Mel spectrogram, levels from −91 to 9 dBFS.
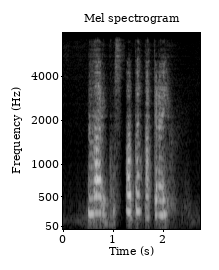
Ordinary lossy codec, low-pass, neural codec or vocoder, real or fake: Opus, 64 kbps; 7.2 kHz; codec, 44.1 kHz, 0.9 kbps, DAC; fake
